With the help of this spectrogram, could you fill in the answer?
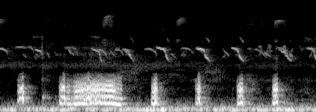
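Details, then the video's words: Hen with her baby chicks: a string of low, gruff clucks. One longer, drawn-out churring note lasts about half a second. Thin, high peeps from the chicks run continuously above. "Baby Chicks hen"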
